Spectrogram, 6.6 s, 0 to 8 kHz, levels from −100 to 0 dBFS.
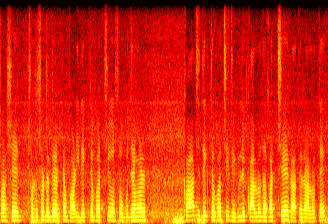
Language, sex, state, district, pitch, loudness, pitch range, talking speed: Bengali, male, West Bengal, Jhargram, 145 Hz, -17 LUFS, 140-150 Hz, 185 wpm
